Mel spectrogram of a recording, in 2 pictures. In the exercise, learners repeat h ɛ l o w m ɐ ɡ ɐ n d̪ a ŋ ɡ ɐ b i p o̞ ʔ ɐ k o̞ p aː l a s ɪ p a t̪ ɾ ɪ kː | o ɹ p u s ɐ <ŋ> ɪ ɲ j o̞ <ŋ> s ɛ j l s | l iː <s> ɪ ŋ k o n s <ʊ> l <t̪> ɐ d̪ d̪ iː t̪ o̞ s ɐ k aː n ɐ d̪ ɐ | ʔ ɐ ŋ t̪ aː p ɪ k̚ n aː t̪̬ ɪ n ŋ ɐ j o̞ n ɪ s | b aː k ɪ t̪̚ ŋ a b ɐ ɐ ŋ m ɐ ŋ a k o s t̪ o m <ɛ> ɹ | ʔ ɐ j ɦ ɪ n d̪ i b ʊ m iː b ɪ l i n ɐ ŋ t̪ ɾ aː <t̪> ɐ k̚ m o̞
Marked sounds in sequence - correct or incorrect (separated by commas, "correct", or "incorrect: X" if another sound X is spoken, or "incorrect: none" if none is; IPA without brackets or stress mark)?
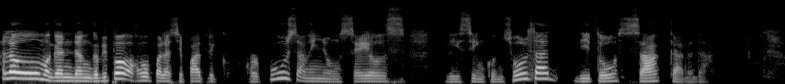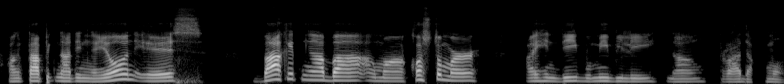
correct, correct, correct, incorrect: u, correct, correct, incorrect: d̪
